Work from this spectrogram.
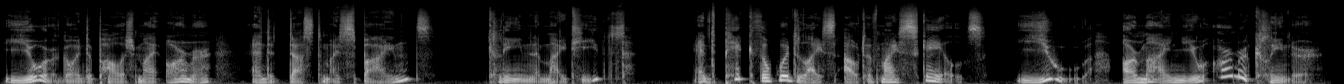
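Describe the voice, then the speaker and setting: Big grumpy storybook dragon boss, deep gravelly growl, bossy and mean, swings up and down. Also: male voice, wildly swooping pitch, slow, darkish tone, no room sound, studio quality, exaggerated voice. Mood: gloating. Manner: imperious, snapping, contemptuous. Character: huge grumpy menacing male dragon master, bad-tempered tyrant.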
